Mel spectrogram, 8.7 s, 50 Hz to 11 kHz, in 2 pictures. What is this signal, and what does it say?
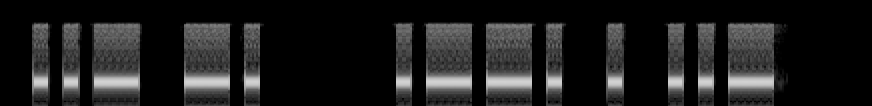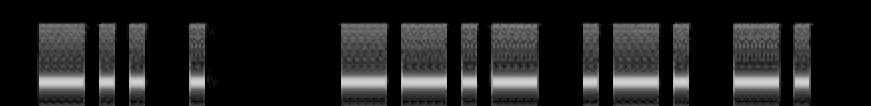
Morse code, heard as a keyed tone, about 16 wpm, 800 Hz. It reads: UN PEU DE QRN
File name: cours-du-lundi files / cours-1580-fin-QSO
